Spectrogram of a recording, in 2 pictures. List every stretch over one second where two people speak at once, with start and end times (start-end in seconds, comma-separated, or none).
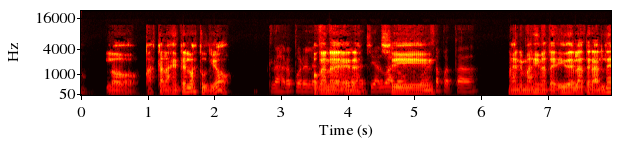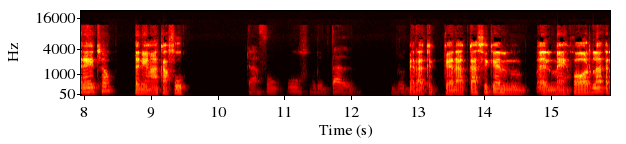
3.4-5.4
